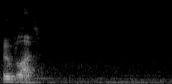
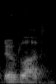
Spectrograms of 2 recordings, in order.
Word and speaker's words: Hublot: Ooblat. I'm going to guess that T is silent. I thought it's Ooblat.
